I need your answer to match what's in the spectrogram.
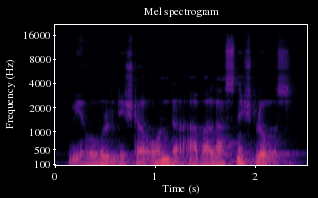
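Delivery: ordinary delivery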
